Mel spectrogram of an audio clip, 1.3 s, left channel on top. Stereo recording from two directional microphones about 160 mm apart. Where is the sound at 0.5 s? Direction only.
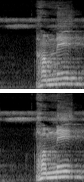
20° right (ahead or behind).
